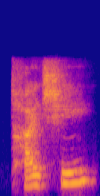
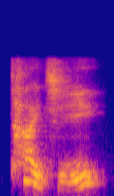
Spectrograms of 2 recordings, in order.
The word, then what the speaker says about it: Tai Chi: mandated that would be romanized as CH but pronounced with the J sound of course the people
